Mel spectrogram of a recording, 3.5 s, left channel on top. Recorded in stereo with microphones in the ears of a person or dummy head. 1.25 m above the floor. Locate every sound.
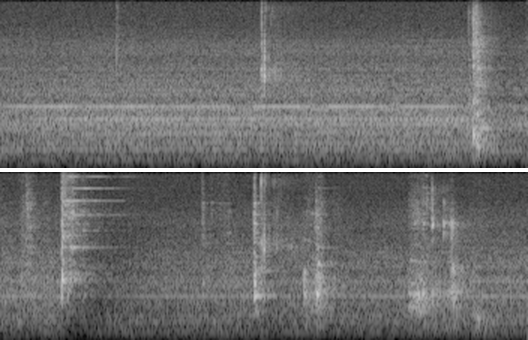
1.7 s a finger snap: 40° right (ahead or behind), 2.5 m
